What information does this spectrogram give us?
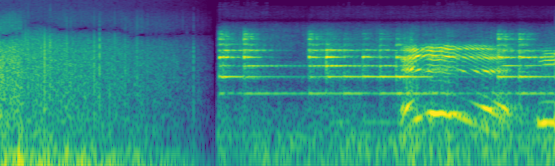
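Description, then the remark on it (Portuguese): A tram rumbles and clatters past, then after a brief break its bell rings out in sustained, bright metallic tones that waver over the continuing rail noise. “Olha, parça, lá se posso sair da frente que eu quero levar o bonde.”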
